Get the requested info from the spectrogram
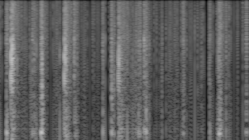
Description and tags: An unexpected, crunchy "glitch" sound that resulted from mixing up the Line In/Line Out ports when processing music from a cassette tape. Even though I mixed things up, it managed to spit out this sound.
unexpected, found-sound, glitch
